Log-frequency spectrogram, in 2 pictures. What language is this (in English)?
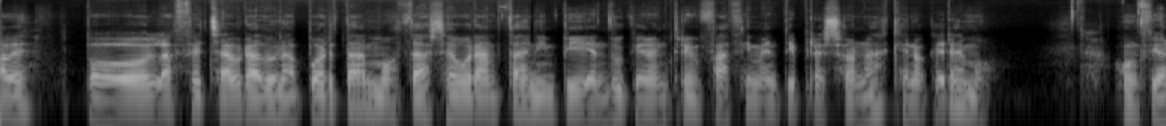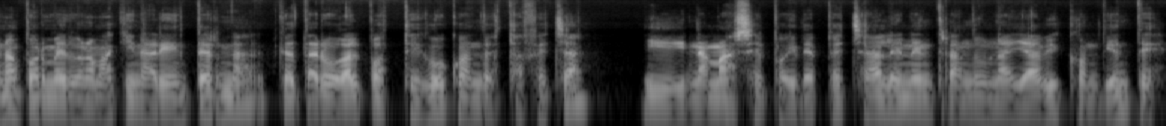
Extremaduran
